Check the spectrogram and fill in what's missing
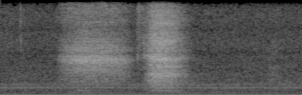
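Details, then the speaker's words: Clinical skills demonstration of respiratory auscultation on a subject's back, at the percussion sites, during a deep breath in and out; soft smooth airflow without wheeze or crackles: normal breath sounds. "more deep breath perfect with breathing sounded perfectly fine and the subject is complete"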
